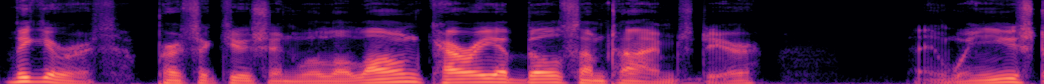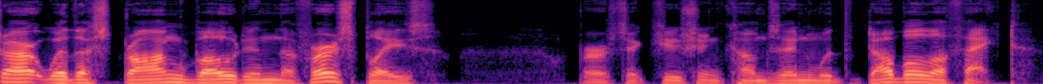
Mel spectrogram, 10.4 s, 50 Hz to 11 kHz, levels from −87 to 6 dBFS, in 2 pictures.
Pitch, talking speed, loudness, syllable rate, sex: 105 Hz, 155 wpm, -19 LUFS, 5.3 syllables/s, male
